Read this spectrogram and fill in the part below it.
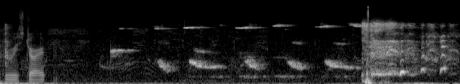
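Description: An electronic alert chirps in quick repeated rising notes.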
